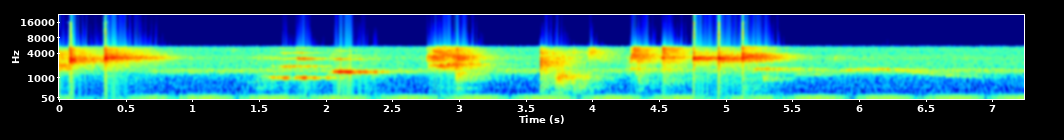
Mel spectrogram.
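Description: Caged pet parrot whistling and calling: short clear whistled notes, several harsh squawks and a long whistle that slides downward near the end, with a few sharp clicks in between.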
